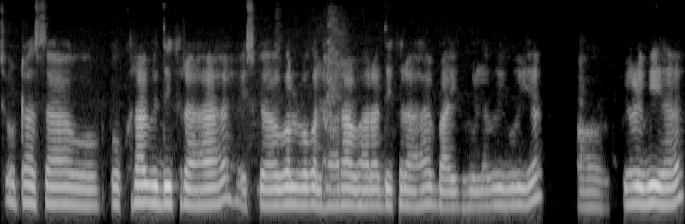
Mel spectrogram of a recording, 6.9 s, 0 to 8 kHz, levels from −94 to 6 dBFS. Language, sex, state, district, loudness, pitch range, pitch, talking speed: Hindi, female, Uttar Pradesh, Deoria, -27 LUFS, 170-190 Hz, 180 Hz, 210 wpm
